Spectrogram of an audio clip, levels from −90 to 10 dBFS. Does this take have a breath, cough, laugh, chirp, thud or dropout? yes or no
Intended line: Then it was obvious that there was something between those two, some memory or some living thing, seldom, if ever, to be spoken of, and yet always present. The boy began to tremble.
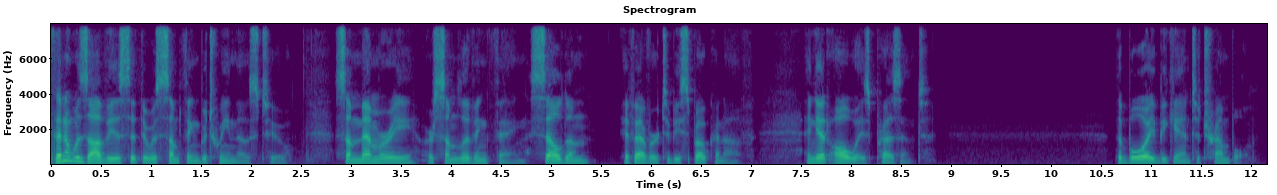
no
